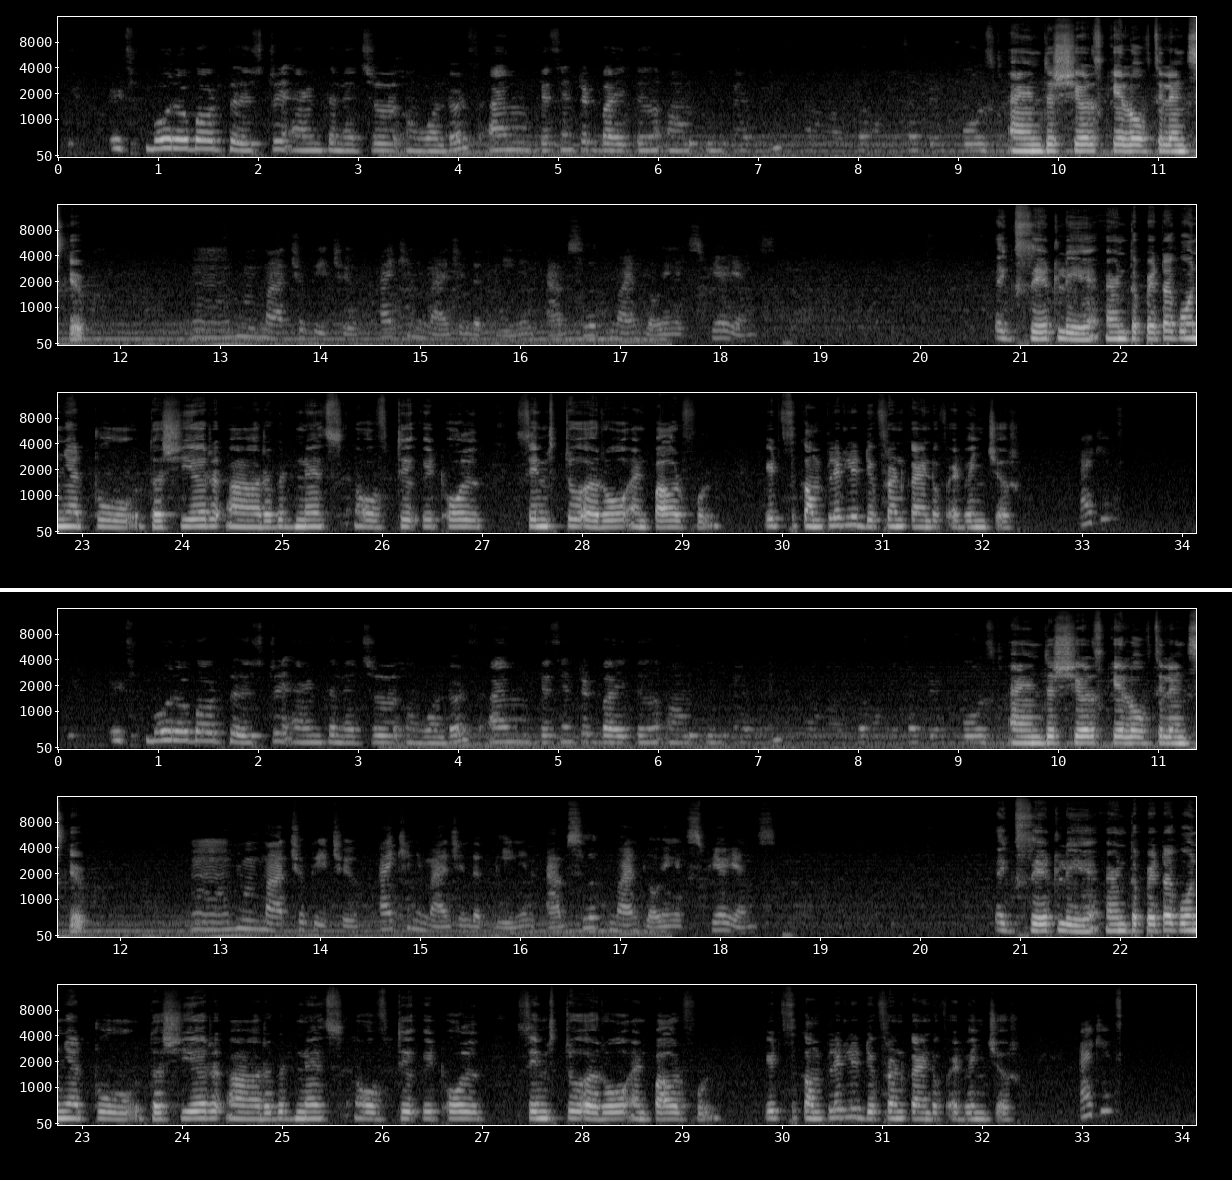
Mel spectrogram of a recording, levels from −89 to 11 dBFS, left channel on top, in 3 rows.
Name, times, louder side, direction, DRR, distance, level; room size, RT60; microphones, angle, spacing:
voice 1, 0.5-11.6 20.7-27.0 27.4-29.4 29.8-32.3, left 1 dB, 25° left, 0.4 m, -29 dB
sound 1, 3.2-17.5, left 2 dB, 40° left, 1.4 m, -50 dB
voice 2, 12.7-18.5 33.0-33.4, right 5 dB, 40° right, 0.3 m, -43 dB
2.6 x 2.1 x 2.6 m
head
